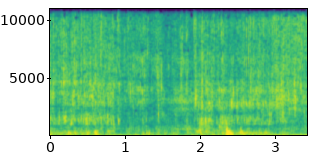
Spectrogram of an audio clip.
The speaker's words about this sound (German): wollen wir das vielleicht für dich auswaschen und du guckst, wie es geworden ist.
